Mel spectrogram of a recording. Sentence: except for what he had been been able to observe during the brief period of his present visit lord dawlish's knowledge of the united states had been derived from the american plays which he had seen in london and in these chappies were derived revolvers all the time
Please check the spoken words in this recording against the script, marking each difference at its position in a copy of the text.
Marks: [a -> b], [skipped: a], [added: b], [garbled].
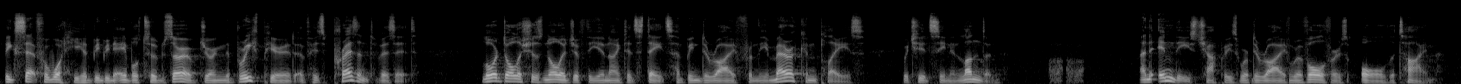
except for what he had been been able to observe during the brief period of his present visit lord dawlish's knowledge of the united states had been derived from the american plays which he had seen in london and in these chappies were derived revolvers all the time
